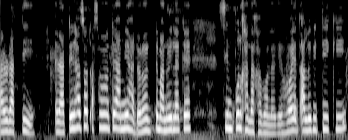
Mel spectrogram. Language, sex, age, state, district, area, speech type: Assamese, female, 30-45, Assam, Barpeta, rural, spontaneous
